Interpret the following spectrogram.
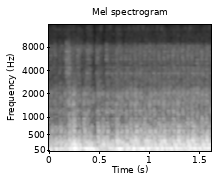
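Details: Boat inboard engine after broken shift cable replaced with new cable and homemade stop shift collar, running in forward gear; steady even low rumble with no knocks or misses; sounds healthy.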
